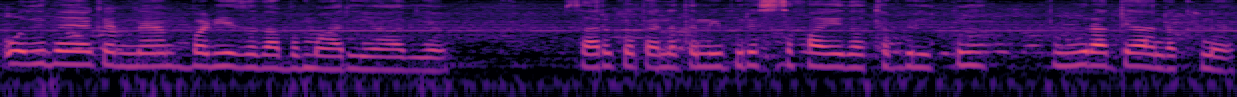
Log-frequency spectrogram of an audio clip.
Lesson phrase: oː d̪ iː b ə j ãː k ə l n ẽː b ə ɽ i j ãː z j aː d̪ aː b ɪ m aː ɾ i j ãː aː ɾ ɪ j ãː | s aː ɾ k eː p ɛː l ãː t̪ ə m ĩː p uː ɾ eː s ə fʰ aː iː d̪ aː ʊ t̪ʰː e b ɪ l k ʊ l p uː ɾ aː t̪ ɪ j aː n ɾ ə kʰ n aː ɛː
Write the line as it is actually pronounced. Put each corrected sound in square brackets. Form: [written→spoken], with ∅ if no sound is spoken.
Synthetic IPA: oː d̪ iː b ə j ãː k ə [l→ɾ] n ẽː b ə ɽ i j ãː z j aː d̪ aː b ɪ m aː ɾ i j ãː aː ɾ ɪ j ãː | s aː ɾ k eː p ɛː l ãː t̪ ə m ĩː p uː ɾ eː s ə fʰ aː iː d̪ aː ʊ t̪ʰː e b ɪ l k ʊ l p uː ɾ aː t̪ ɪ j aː n ɾ ə kʰ n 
